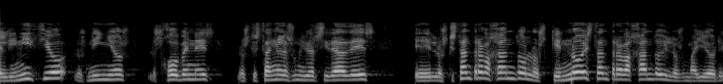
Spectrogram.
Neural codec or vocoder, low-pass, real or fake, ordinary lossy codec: none; 7.2 kHz; real; none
